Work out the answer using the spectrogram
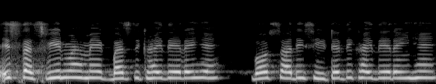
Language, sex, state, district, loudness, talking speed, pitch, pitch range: Hindi, female, Chhattisgarh, Rajnandgaon, -16 LUFS, 235 wpm, 295 Hz, 290-300 Hz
